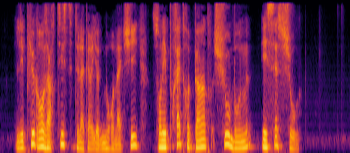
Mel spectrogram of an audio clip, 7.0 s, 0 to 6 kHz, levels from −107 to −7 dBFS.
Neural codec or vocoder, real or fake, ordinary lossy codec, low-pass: codec, 16 kHz, 1 kbps, X-Codec, HuBERT features, trained on LibriSpeech; fake; MP3, 32 kbps; 5.4 kHz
